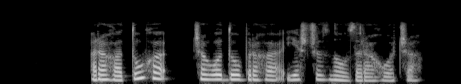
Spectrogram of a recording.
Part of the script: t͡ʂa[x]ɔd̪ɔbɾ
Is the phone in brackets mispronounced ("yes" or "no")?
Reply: yes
